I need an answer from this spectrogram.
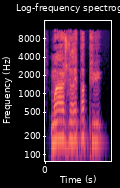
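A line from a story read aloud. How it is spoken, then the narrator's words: Sighed. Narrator (French): soupira Harry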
